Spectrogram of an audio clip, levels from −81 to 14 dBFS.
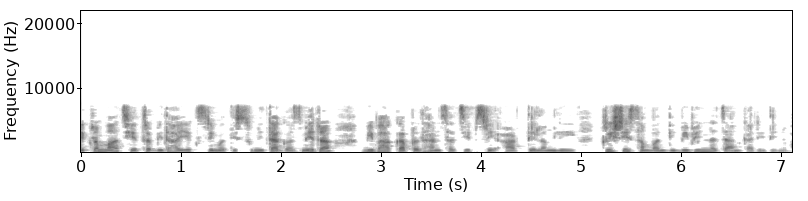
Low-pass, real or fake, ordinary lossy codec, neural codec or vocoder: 7.2 kHz; real; none; none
